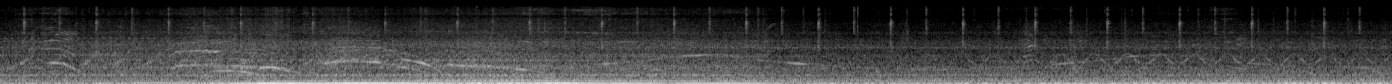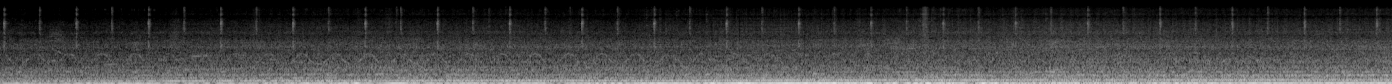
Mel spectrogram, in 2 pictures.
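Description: A truck engine rumbles and labours uphill close by.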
